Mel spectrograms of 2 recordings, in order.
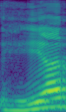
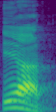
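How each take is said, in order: First: The word starts with an h sound. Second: The word starts directly with a vowel. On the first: The speaker calls it wrong. "এইটা কিন্তু হেয়ার না" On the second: The speaker calls it right. "এটার উচ্চারণটা কি? এয়ার।"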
